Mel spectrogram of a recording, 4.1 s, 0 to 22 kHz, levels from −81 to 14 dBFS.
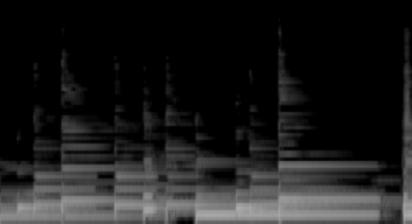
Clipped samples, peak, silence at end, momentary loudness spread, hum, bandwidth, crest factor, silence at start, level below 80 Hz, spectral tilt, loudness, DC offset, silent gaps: under 0.1%; -12 dBFS; 0 s; 9 LU; none; 6.8 kHz; 16 dB; 0 s; -56 dBFS; -9.5 dB/octave; -30 LUFS; under 0.1%; none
